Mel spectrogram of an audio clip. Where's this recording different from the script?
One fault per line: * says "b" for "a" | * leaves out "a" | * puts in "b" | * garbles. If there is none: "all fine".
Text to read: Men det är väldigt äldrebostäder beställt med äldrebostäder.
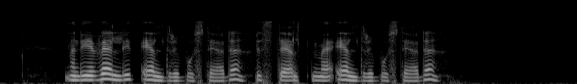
all fine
